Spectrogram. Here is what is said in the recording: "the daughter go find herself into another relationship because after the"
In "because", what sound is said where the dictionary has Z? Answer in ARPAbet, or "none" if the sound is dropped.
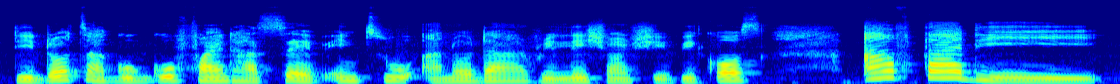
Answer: S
